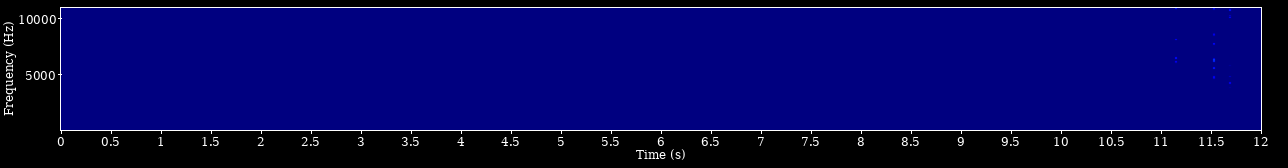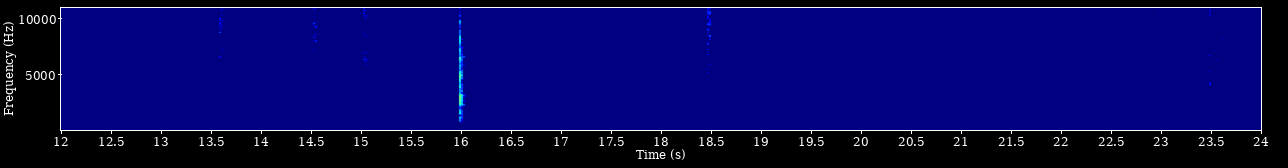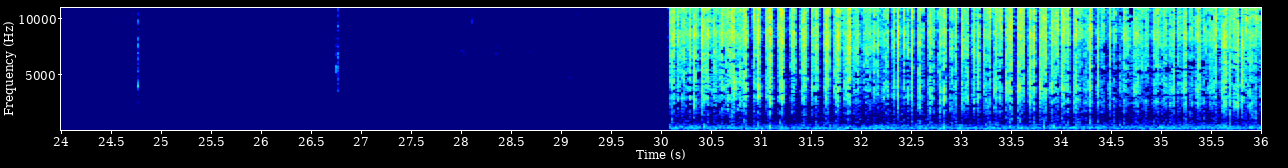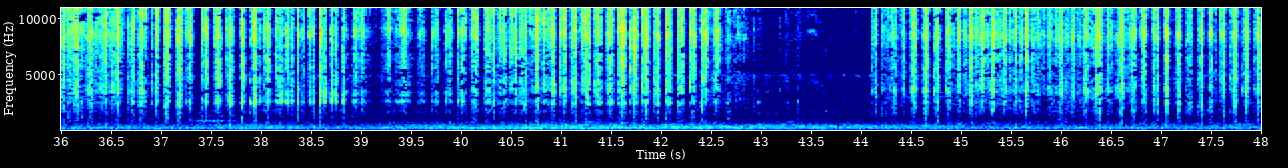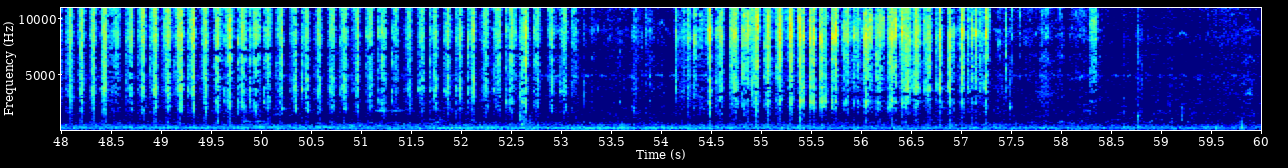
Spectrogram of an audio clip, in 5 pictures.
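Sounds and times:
brush scrubbing circuit board: 30.1 - 43.0, 44.1 - 53.2, 54.2 - 57.4.

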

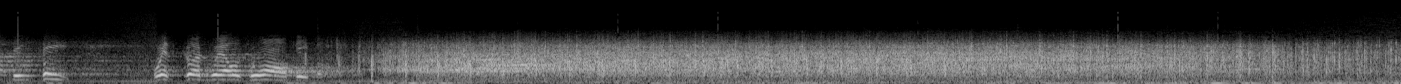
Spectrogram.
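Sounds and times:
crowd applauding and cheering: 3.4 - 14.0.

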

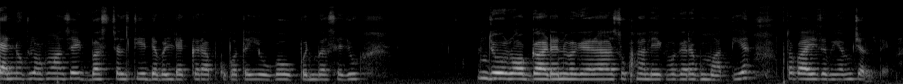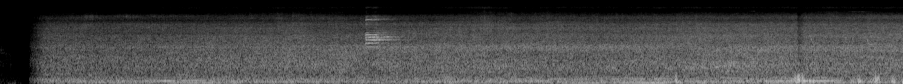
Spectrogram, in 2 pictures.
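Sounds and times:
road traffic: 9.3 - 18.0
bus engine hum: 9.4 - 18.0
wind noise: 12.5 - 18.0
horn toot: 12.6 - 13.3.

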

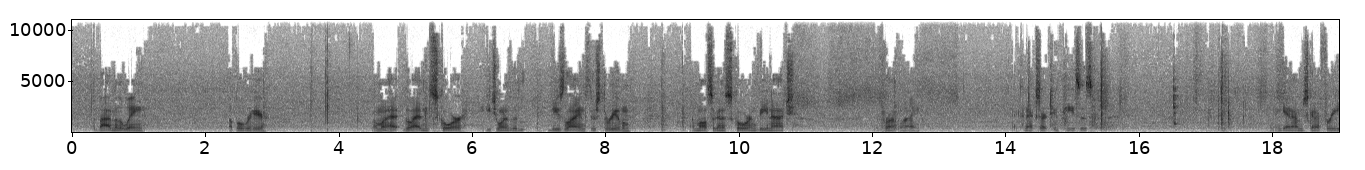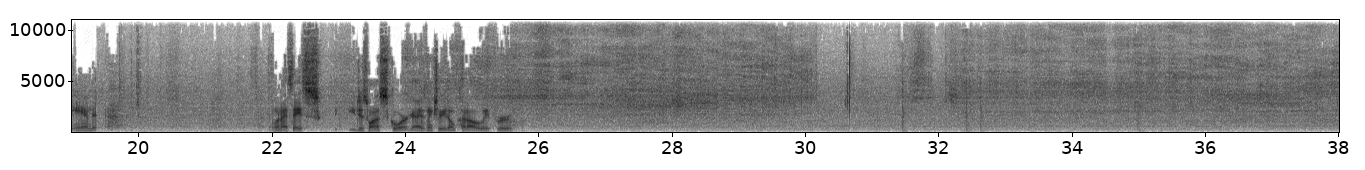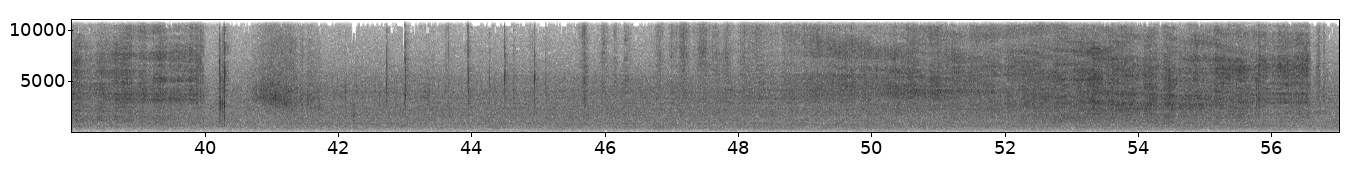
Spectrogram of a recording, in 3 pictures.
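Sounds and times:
knife scoring foam board: 10.7 - 13.4, 22.7 - 30.2, 31.4 - 40.0, 40.7 - 41.8, 45.6 - 56.8.

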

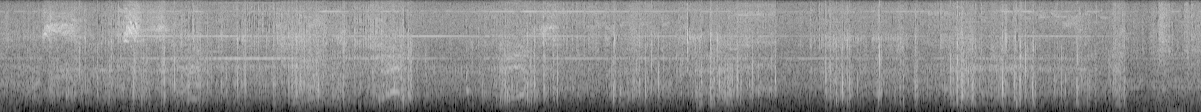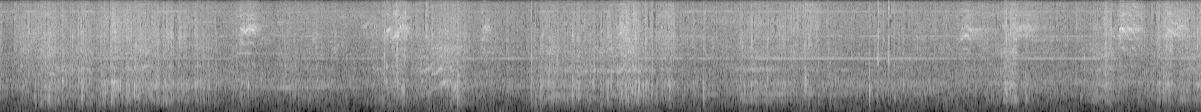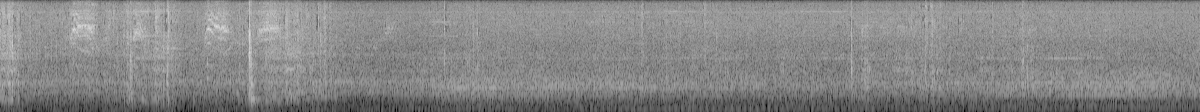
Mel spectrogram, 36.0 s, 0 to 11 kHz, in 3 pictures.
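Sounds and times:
brief thin motor whine: 0.4 - 11.3, 12.3 - 27.4.

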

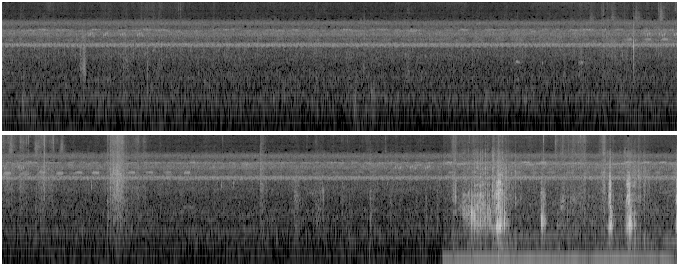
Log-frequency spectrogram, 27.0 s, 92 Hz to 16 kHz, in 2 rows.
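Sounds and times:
night insects trilling: 0.0 - 27.0
insect chirping in pulses: 21.3 - 27.0.

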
